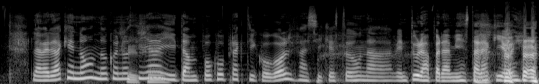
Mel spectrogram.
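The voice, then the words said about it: Speaks Spanish with a foreign accent. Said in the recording (Spanish): “vienes de Luxemburgo ... le conocerán no solo por su acento”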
